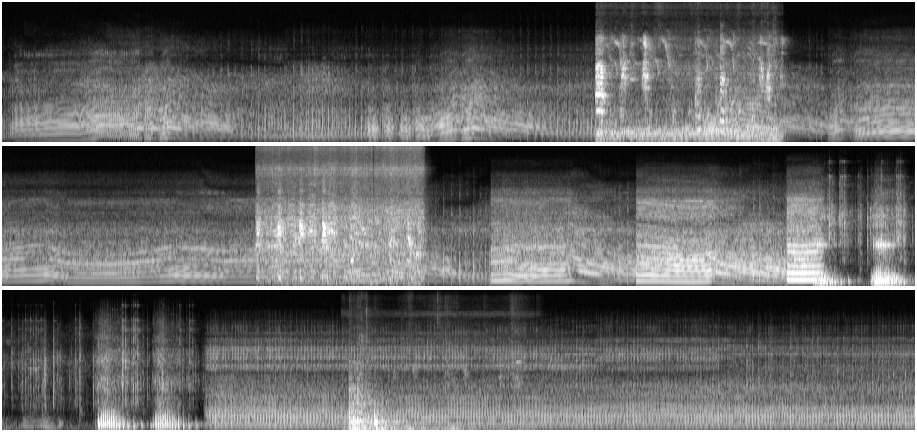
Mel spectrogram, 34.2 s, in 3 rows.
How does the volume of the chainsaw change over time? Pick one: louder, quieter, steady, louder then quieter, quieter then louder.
louder then quieter.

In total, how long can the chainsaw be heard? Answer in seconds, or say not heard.
34 s.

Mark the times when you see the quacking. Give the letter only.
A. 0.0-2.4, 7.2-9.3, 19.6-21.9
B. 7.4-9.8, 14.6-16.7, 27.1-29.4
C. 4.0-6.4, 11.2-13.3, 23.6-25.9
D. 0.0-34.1
B.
